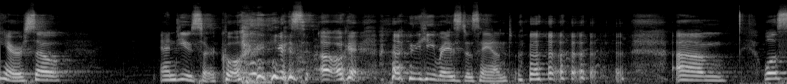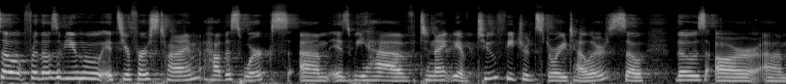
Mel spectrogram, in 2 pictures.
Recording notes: Told live on stage and without notes.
